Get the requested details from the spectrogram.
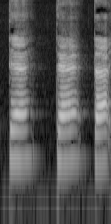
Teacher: جب زبان کی ٹپ جا کے جو سامنے کے اوپر کے دو دانت پیچھے جہاں پہ دانت نکلتے ہیں مسوڑے ہیں نا, تو اس جڑ پہ جب لگے گی مسوڑوں کے تو ت وہاں سے باریک ادا ہوگا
